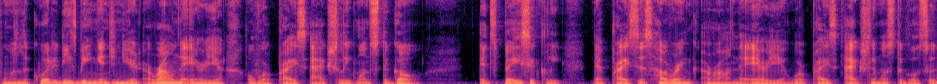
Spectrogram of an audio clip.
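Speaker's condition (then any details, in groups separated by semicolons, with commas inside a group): No condition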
